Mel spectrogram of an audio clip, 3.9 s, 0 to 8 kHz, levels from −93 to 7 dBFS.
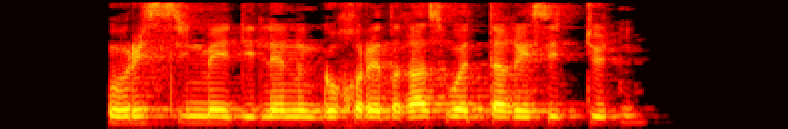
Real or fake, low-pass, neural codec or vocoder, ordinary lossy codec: real; 7.2 kHz; none; MP3, 64 kbps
